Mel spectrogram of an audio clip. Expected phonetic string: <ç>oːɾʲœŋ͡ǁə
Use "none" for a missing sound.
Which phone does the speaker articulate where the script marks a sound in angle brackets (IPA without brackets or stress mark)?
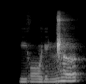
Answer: j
